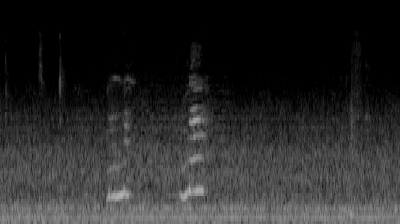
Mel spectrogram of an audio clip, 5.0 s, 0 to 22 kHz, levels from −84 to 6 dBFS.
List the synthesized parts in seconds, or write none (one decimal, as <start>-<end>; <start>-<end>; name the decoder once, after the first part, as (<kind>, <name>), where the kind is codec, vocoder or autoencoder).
none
